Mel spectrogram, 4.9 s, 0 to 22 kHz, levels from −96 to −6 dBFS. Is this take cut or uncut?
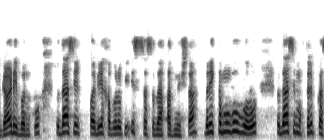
uncut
